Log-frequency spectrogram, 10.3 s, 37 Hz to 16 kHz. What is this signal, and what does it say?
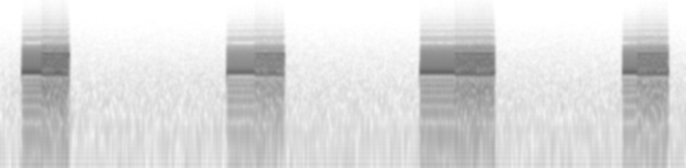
Packet radio (AX.25, as in APRS), 1200 baud, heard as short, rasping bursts.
